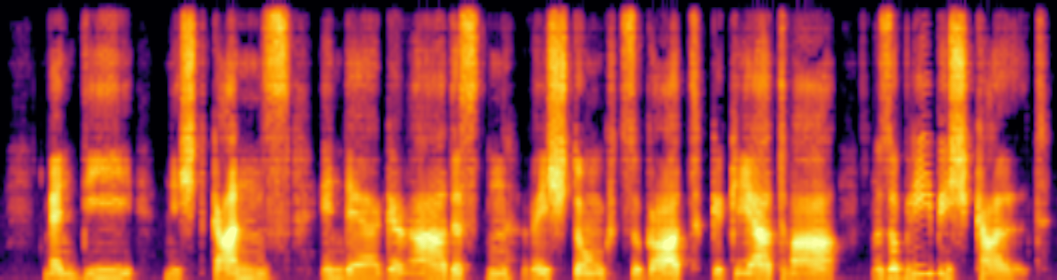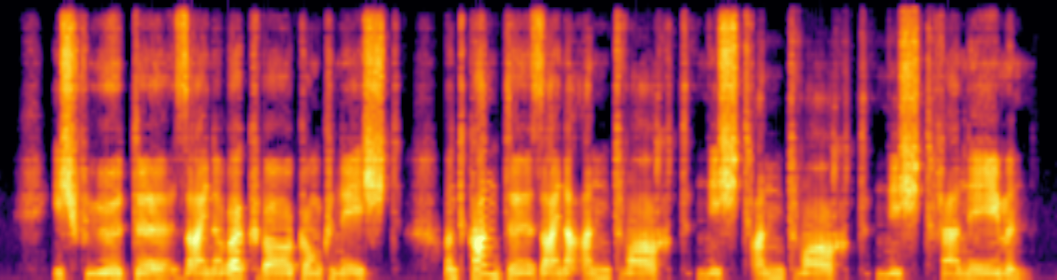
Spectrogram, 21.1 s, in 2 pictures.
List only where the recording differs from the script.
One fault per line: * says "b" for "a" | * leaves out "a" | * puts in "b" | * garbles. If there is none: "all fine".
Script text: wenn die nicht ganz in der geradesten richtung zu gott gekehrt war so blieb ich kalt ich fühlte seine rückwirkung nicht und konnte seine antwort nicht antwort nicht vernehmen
all fine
